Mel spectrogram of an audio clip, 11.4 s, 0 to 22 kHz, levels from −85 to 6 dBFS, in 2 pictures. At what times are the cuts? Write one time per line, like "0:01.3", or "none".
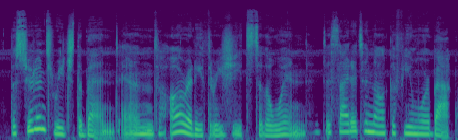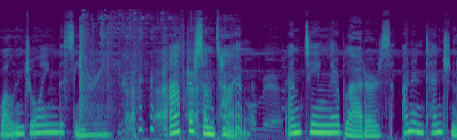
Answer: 0:09.2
